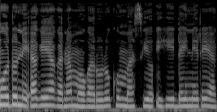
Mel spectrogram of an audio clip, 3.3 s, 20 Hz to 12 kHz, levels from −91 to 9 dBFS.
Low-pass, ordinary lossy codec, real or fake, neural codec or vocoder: 10.8 kHz; none; real; none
